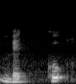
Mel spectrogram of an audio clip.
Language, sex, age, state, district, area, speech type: Kannada, male, 60+, Karnataka, Bangalore Rural, rural, read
